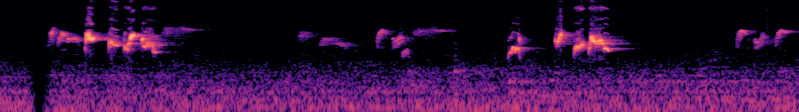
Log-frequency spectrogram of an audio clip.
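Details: Singing male red-whiskered bulbul gives lively, slurred whistled phrases, each a quick tumble of rising and falling notes, delivered in several separate bursts over eight seconds against a faint steady background hiss.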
